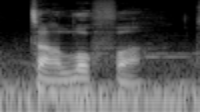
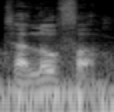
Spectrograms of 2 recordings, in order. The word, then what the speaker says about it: Talofa: But Talofa means hello in Psalm 1. So if you ever see me, just say Talofa and... – Talo? – Talofa. – Talofa, yeah.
